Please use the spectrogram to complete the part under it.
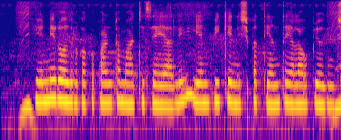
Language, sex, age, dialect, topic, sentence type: Telugu, female, 18-24, Southern, agriculture, question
